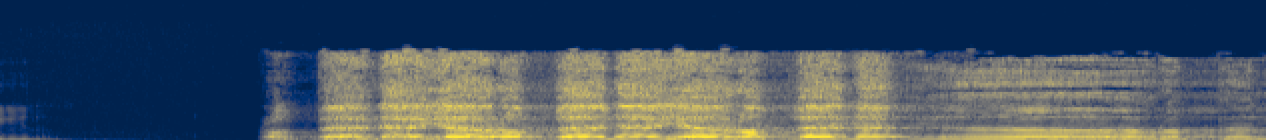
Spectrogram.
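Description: After about a second of silence, a chanted Arabic supplication begins about a second in: a voice sings long, held notes that waver and bend in pitch.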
